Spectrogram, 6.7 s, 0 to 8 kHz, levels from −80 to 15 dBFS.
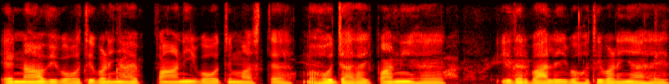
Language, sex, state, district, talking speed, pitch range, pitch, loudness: Hindi, male, Bihar, Lakhisarai, 195 wpm, 130-140 Hz, 135 Hz, -18 LUFS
